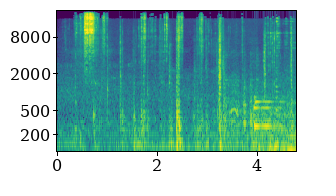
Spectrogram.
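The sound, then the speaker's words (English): Keys jangle and rattle, followed by a car engine starting and settling into a steady low idle, with a few sharp clicks and bumps from inside the vehicle. “Can you start the fucking car and roll the window down so I can get some air?”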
